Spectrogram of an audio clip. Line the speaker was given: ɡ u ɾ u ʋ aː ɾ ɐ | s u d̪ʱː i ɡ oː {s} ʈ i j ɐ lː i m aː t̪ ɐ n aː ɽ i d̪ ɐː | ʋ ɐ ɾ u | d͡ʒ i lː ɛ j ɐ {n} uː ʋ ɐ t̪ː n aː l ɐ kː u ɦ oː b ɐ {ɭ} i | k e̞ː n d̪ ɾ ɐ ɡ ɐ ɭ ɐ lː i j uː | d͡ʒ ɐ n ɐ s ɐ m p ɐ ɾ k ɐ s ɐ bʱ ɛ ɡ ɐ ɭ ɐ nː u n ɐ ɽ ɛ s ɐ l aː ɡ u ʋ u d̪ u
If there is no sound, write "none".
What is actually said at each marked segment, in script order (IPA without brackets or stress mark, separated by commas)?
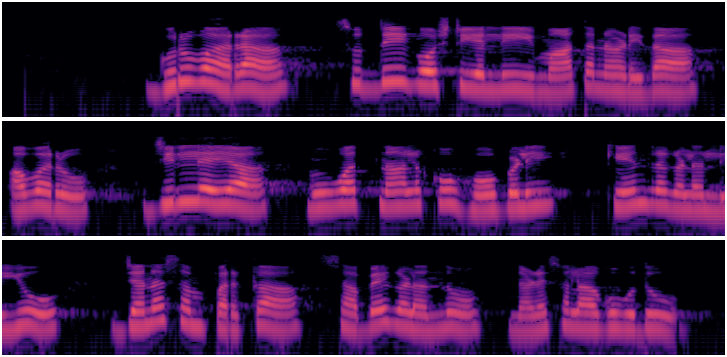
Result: ʂ, m, ɭ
